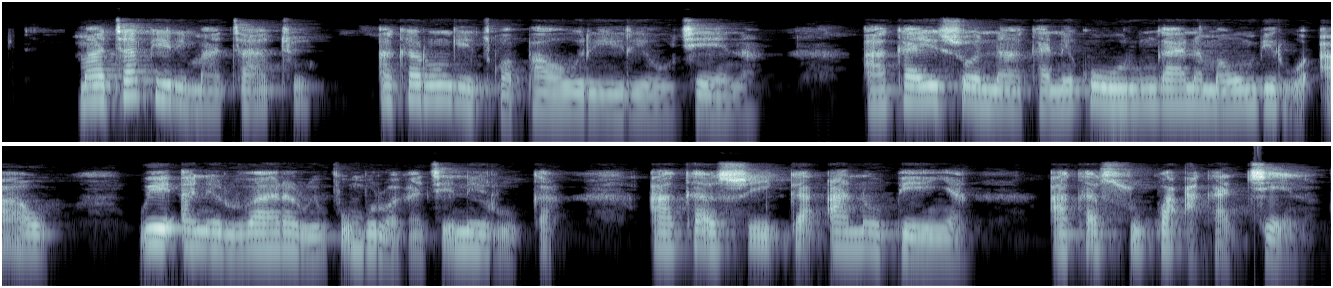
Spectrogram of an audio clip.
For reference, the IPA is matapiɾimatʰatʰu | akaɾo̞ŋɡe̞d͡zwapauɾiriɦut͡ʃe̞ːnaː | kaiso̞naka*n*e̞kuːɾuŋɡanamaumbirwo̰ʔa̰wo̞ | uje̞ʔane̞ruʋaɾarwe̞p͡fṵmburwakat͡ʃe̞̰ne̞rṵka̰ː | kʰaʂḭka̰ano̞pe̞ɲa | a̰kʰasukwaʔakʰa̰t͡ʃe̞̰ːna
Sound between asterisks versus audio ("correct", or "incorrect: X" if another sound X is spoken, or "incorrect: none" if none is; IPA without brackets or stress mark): correct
